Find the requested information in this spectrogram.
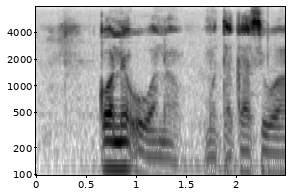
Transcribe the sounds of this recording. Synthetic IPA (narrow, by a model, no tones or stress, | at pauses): kɔnɛʔṵwanamut̪akʼasiwa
